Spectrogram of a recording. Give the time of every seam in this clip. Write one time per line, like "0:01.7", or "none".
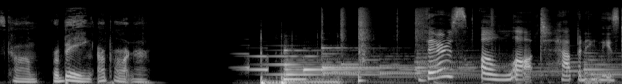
0:02.3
